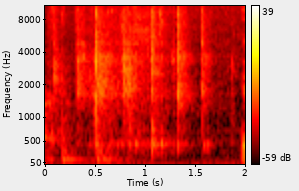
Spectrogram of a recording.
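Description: Wooden stir stick knocking and scraping against the inside of a glass jar while mixing two-part epoxy resin: a few irregular sharp clicks.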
